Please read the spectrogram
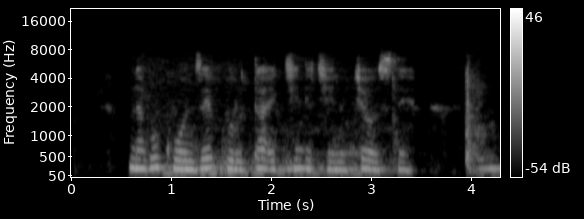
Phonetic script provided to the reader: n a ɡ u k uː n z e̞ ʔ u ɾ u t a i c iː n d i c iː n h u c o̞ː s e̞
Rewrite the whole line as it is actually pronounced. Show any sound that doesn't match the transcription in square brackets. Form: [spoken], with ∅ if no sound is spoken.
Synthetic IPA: n a ɡ u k uː n z e̞ [k] u ɾ u t a i c iː n d i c iː n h u c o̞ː s e̞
